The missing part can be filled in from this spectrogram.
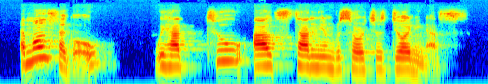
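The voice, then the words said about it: Spanish accent. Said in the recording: “as you can hear by my accent, I'm also the CER's resident Spaniard”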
